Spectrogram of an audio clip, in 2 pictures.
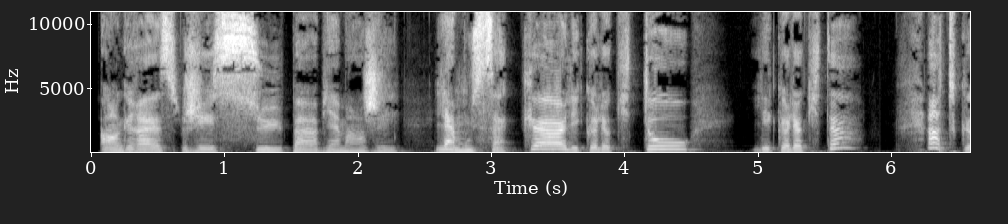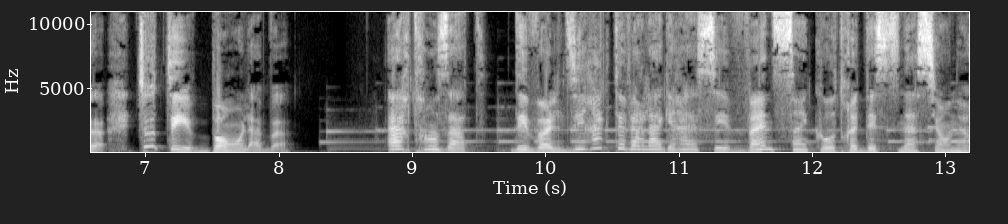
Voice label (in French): Demo Personnages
